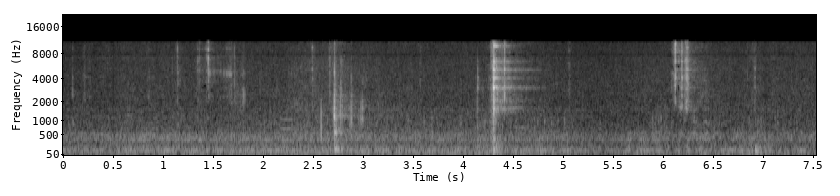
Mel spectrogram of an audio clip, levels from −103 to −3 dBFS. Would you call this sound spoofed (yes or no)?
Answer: no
